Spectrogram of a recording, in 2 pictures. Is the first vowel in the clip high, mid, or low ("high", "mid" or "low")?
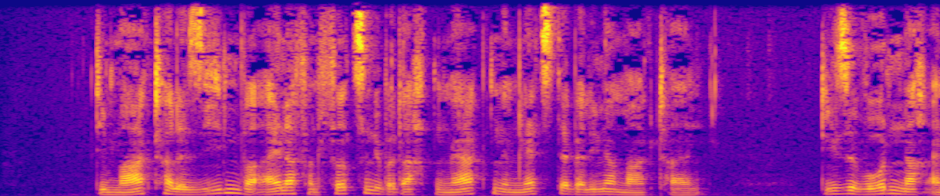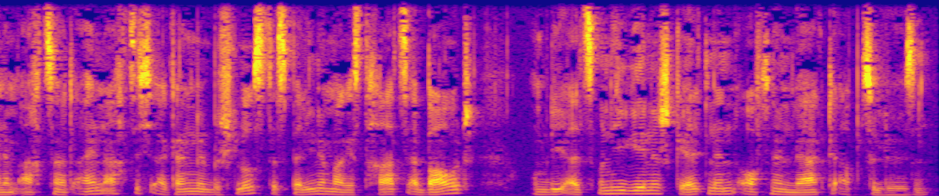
high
